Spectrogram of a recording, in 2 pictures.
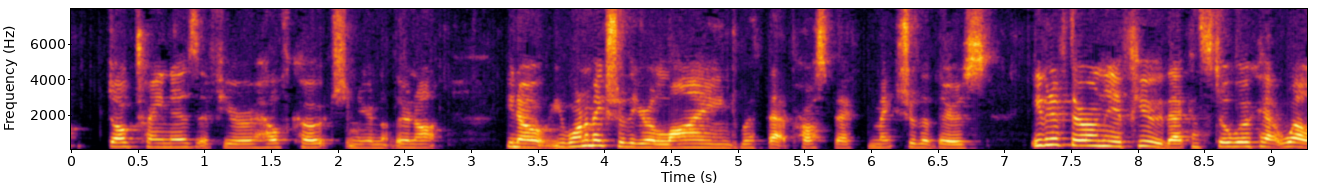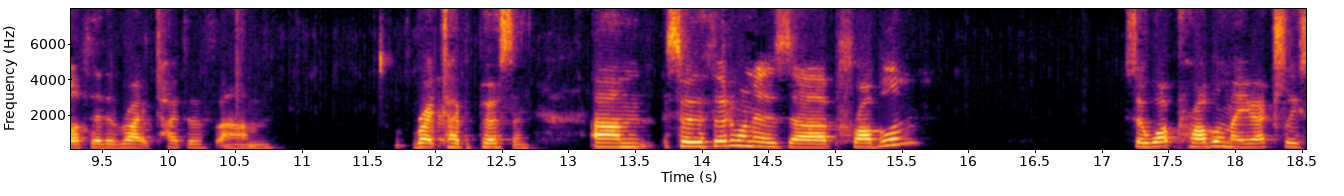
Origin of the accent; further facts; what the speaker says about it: New Zealand; I'm a lesbian from New Zealand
